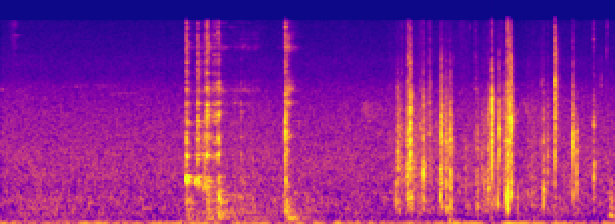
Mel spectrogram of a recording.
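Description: A bag of coffee being handled and opened: short, sharp crinkles and rustles, a cluster about two seconds in, then a quicker run of them from about four seconds in.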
